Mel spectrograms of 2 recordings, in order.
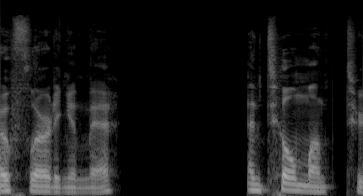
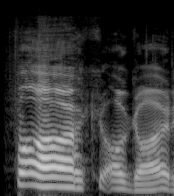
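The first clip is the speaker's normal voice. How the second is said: higher, much louder burst through laughter; loud laughing outburst; 7 semitones higher, 16 dB louder, much slower than usual. Real, not acted. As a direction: blurt it out still cracking up.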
